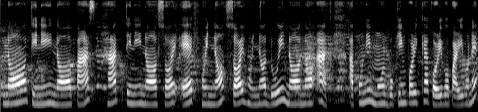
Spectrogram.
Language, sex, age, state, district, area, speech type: Assamese, female, 18-30, Assam, Sivasagar, rural, read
